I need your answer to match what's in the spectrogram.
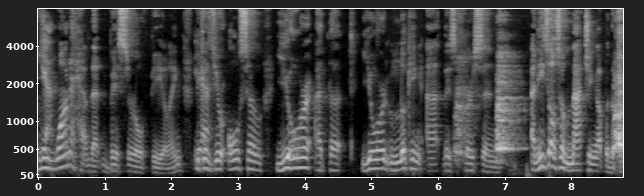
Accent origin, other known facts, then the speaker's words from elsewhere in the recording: Chicago, Illinois, United States; I grew up in Chicago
